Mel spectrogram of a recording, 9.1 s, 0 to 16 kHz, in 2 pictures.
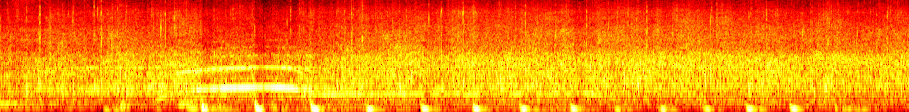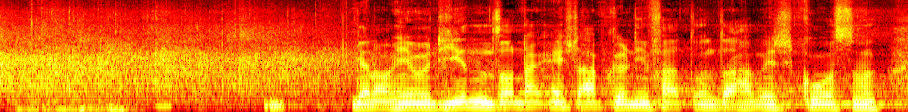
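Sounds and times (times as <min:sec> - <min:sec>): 
audience at a sermon applauding: 0:00.0 - 0:06.9
individual hand claps: 0:00.1 - 0:06.2
speech: 0:06.3 - 0:09.0.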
